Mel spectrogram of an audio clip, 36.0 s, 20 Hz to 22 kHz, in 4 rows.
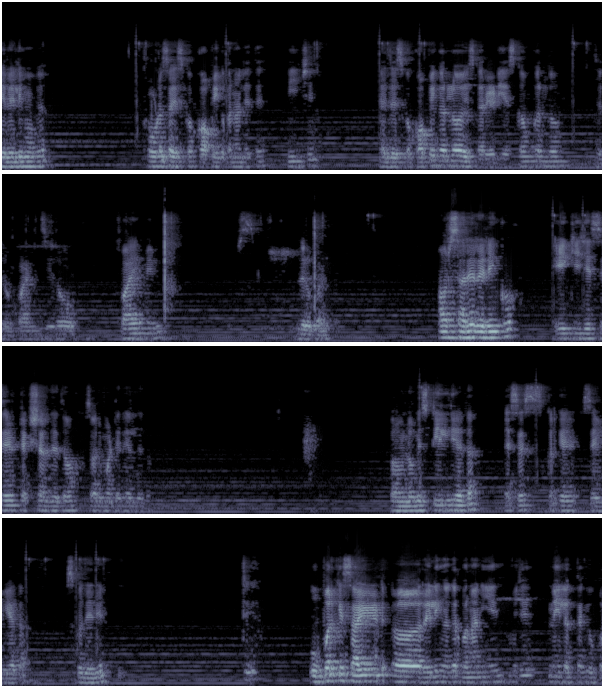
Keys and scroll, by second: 9.5 KP_0, 9.9 KP_Decimal, 10.4 KP_5, 11.3 Return, 12.5 KP_0, 13.3 KP_5, 13.5 Return, 19.3 m.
